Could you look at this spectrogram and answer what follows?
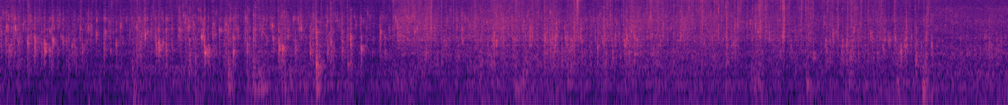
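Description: Fresh wax and green beans sizzling as they hit hot canola oil in a wok, with the clatter and scrape of a spatula stirring them, the clicks thickest in the first few seconds before the sizzle settles into a steadier hiss.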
